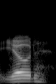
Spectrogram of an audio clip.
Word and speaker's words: Yod: The Yod is pronounced as you would pronounce yes.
